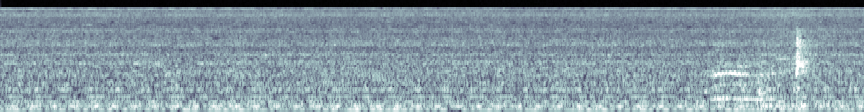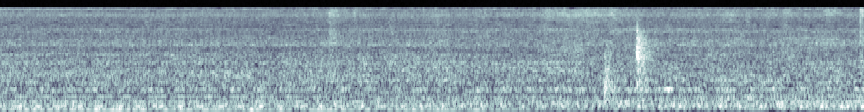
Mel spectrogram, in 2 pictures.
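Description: A cat shifts about in a rustling fabric bag.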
